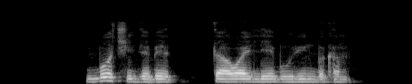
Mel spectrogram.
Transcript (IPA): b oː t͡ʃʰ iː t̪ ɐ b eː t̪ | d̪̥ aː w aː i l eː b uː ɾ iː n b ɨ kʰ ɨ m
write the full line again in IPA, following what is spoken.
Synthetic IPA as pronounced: b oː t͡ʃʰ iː d̪ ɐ b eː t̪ | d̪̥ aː w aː j l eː b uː ɾ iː n b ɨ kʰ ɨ m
